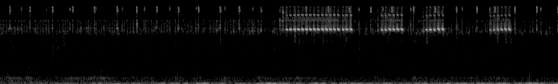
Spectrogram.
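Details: Crickets chirping: a faint bed of high crackling, then from about three seconds loud, pure, high-pitched pulsed chirps in bursts of roughly half a second, separated by short pauses.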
